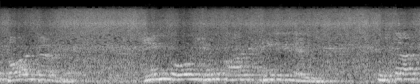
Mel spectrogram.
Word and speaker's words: गौरधन: और महाराज जी का जो सरनेम है, सरनेम वो है गौरधन, GOURDN।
